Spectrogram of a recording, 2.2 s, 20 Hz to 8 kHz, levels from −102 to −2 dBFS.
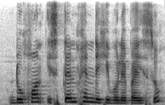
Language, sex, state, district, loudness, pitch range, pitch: Assamese, female, Assam, Kamrup Metropolitan, -14 LUFS, 210-285 Hz, 245 Hz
